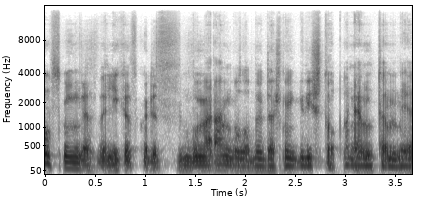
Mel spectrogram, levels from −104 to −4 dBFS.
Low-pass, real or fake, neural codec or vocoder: 14.4 kHz; fake; codec, 32 kHz, 1.9 kbps, SNAC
